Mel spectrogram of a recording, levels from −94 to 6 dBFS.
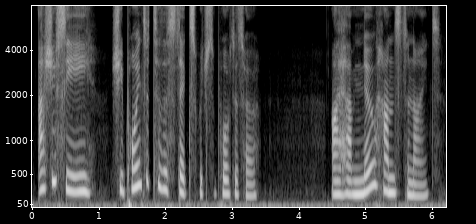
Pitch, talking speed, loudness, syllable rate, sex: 235 Hz, 145 wpm, -18 LUFS, 4.3 syllables/s, female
